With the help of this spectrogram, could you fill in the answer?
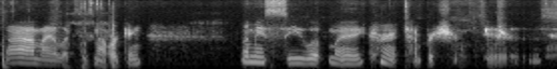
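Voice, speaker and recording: With an American accent, a woman uses lively intonation and a fairly high pitch, moving at a moderate pace broken by long, frequent pauses. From US Midwest. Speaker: livestream host. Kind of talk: casual chat.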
